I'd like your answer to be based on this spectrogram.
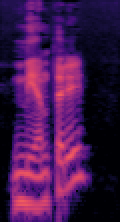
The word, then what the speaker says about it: Ментори: Вот, в частности, программа «Ментори», если я правильно поставил ударение, все правильно, да? – Правильно.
